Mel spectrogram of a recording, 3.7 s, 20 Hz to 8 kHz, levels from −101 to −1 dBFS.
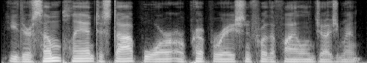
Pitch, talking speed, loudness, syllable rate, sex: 105 Hz, 195 wpm, -18 LUFS, 5.1 syllables/s, male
